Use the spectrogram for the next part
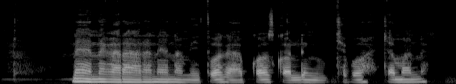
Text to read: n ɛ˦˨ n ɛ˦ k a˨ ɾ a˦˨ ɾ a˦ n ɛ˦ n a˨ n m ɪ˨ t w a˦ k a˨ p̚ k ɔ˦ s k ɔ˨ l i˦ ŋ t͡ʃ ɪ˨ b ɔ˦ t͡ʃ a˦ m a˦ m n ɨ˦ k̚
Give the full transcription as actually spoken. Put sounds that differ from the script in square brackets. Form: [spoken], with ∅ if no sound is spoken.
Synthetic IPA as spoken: n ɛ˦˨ n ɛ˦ k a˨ ɾ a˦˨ ɾ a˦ n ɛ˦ n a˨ [∅] m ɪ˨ t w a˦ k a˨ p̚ k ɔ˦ s k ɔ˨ l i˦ ŋ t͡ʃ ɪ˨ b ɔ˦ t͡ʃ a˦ m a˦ [∅] n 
